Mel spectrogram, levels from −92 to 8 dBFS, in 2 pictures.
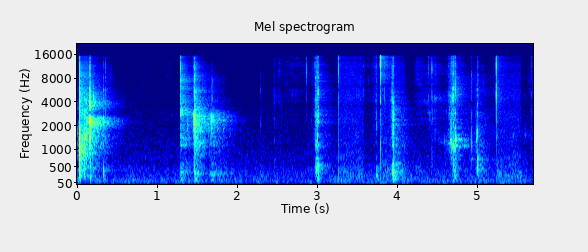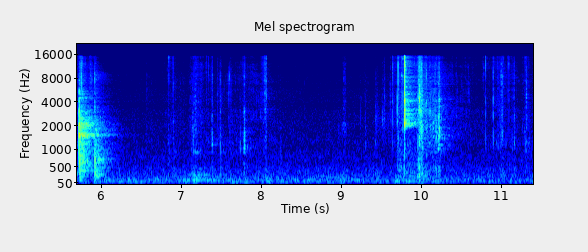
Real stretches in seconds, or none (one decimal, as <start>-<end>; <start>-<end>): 0.0-11.4

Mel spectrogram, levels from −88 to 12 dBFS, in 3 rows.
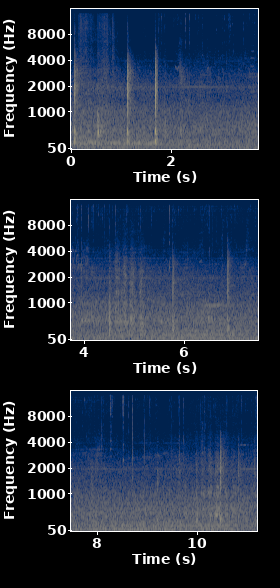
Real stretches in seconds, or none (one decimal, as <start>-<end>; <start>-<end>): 0.0-3.7; 8.1-11.2

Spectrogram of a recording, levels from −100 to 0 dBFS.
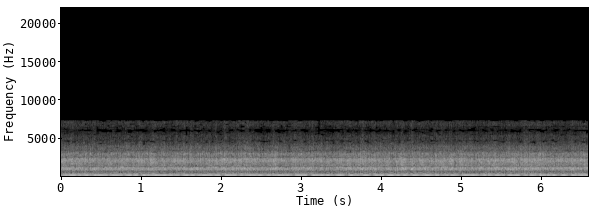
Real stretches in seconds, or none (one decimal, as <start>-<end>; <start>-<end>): none

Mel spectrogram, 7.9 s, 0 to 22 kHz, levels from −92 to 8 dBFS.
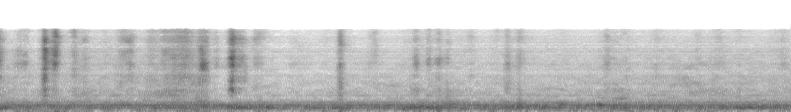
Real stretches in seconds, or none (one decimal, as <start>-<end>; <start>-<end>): none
